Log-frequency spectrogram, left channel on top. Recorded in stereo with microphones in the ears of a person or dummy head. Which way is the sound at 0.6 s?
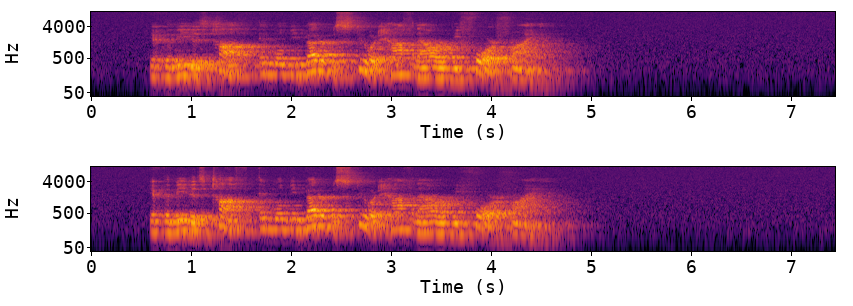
35° right (ahead or behind).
